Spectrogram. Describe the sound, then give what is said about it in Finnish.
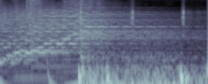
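A game clock timer sound effect plays as the game clock is started: steady, heartbeat-like low thumps pulse over a sustained electronic drone, loud, with no talking. “No niin, me pistetään pelikello käyntiin.”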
